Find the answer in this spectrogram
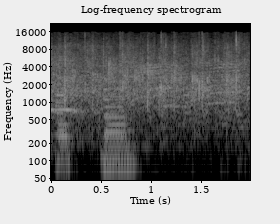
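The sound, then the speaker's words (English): A crowd claps steadily, a dense wash of many hands, while voices call out over it in two brief bursts of shouting near the start, clapping in praise of God on the first day of the year. “Come on, can you just clap those hands and open that mouth if you believe God's getting ready to do something?”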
